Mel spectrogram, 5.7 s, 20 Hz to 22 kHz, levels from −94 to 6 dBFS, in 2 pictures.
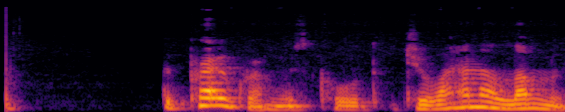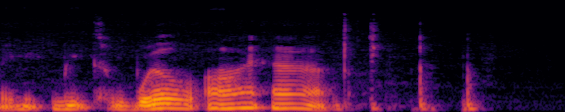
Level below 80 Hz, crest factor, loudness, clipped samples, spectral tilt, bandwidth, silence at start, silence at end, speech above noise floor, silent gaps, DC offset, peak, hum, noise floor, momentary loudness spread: -68 dBFS; 20 dB; -21 LUFS; under 0.1%; -10 dB/octave; 6.4 kHz; 0.05 s; 0.45 s; 58 dB; none; under 0.1%; -2 dBFS; none; -78 dBFS; 23 LU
